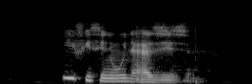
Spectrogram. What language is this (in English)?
Kabyle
